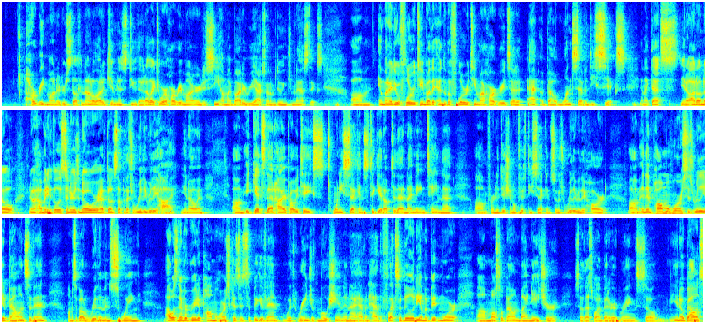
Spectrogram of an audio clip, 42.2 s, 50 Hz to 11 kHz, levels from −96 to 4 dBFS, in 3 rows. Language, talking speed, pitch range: English, 240 wpm, 100-125 Hz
